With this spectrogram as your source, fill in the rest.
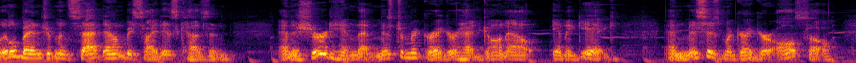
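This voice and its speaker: Behind this man's speech there is noticeable background noise. He keeps to a moderate pace. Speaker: storyteller grandfather. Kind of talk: reading aloud.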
